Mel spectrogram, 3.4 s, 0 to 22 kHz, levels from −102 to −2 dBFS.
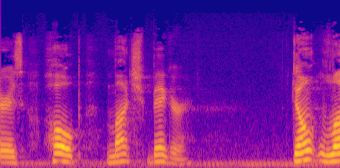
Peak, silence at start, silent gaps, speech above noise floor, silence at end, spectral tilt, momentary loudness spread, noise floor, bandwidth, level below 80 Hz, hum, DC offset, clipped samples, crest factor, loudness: -2 dBFS; 0 s; none; 28 dB; 0 s; -6 dB/octave; 15 LU; -48 dBFS; 10 kHz; -58 dBFS; none; under 0.1%; under 0.1%; 18 dB; -21 LUFS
